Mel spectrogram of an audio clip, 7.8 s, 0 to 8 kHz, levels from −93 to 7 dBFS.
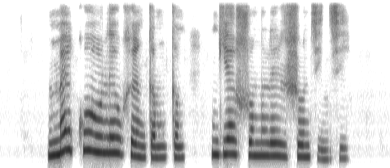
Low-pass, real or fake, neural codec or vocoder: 7.2 kHz; fake; autoencoder, 48 kHz, 32 numbers a frame, DAC-VAE, trained on Japanese speech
